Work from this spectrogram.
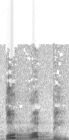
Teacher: وأن الراء من طرف اللسان قريبة من اللام، قريبة جدا، لكن ما هو من نفس المخرج.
